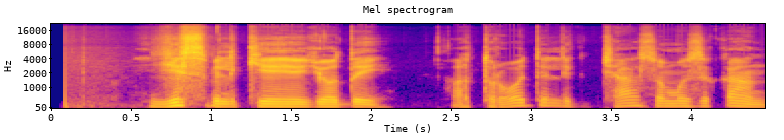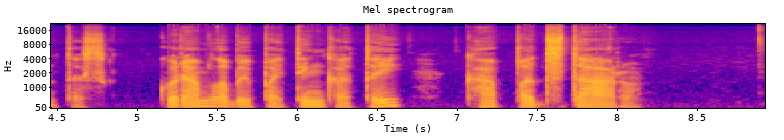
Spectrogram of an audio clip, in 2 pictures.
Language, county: Lithuanian, Panevėžys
